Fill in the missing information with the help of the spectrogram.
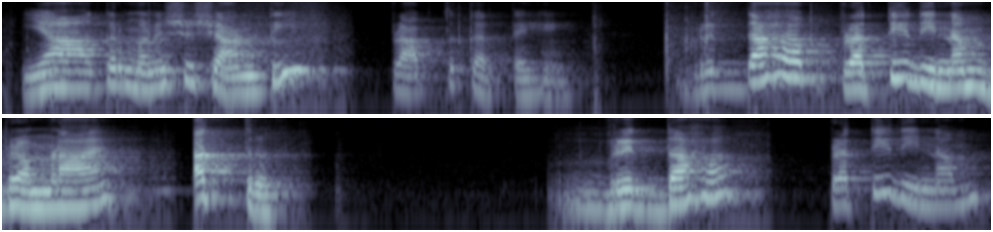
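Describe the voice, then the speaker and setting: Slow, patient woman teacher in echoey room. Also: medium pitch. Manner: asks questions and answers them herself; reads each line slowly, then explains it. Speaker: Sanskrit teacher. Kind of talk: classroom lesson explaining a text line by line.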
